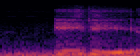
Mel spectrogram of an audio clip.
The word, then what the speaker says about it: EDI: have a specific inquiry why are you named edie edie is the phonetic pronunciation of edi that is an acronym for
